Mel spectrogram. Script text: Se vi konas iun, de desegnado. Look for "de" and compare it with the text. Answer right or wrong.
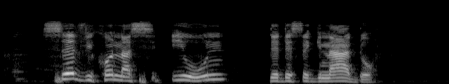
right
